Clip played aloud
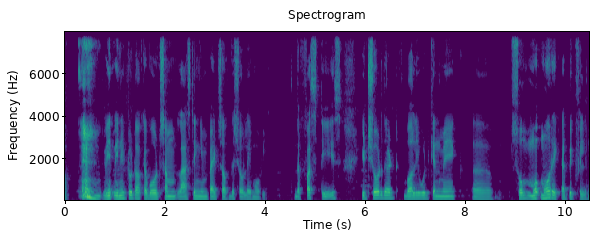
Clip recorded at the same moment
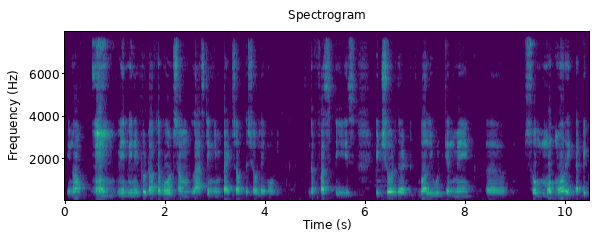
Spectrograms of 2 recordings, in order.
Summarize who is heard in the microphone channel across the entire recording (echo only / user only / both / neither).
echo only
